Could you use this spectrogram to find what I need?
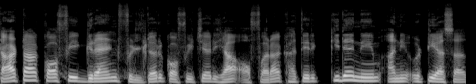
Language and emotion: Goan Konkani, neutral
